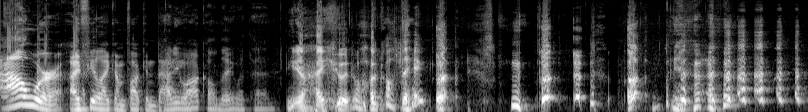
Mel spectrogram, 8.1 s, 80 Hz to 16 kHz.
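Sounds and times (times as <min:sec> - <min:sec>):
speech: 0:00.1 - 0:07.6
laughter: 0:03.3 - 0:08.0
person mimicking hiccups with vocal hics: 0:05.4 - 0:06.6.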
